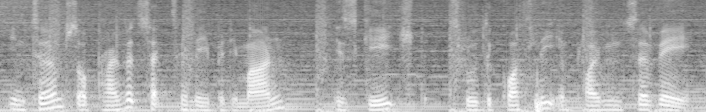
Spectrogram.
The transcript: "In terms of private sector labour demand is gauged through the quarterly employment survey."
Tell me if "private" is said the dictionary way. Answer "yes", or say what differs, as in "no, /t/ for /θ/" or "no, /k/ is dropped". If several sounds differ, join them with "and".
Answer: yes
